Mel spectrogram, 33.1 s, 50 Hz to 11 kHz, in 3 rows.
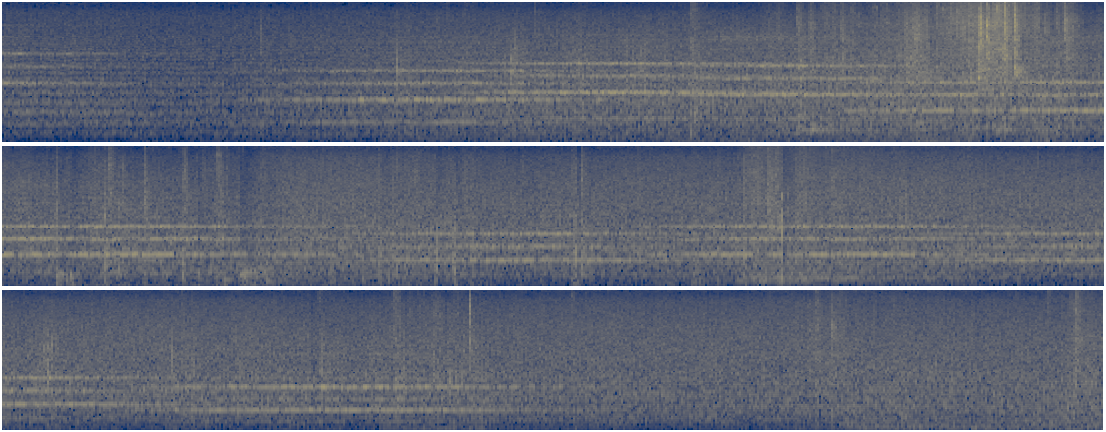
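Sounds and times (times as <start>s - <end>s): constant hiss: 0.0s - 33.0s
dark ambient drone: 0.0s - 33.0s.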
